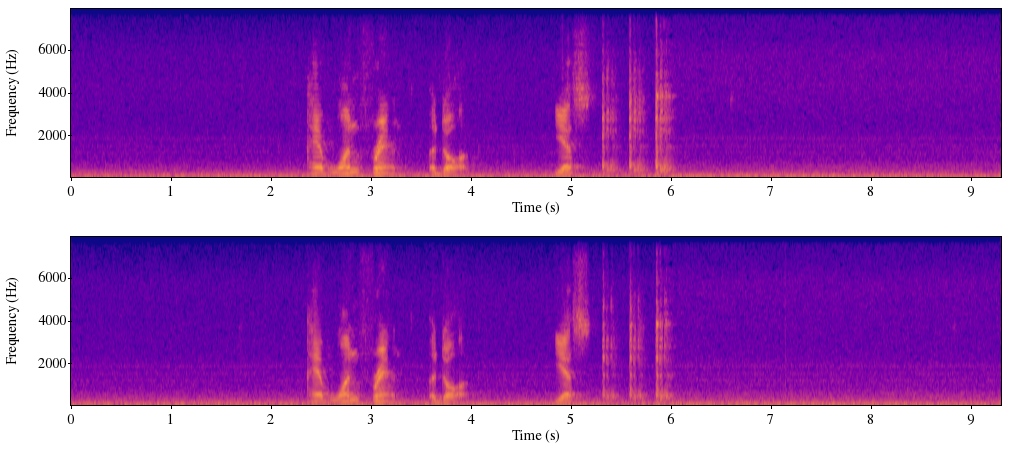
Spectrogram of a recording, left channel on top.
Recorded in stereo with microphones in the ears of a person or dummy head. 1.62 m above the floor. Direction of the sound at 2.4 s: 20° right (ahead or behind).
